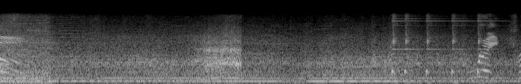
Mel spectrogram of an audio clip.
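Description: Cartoon car racing around a zigzag track in the PJ Masks Hero Academy game, engine hum steady with brief tire squeals, under game music and a voice speaking.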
